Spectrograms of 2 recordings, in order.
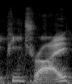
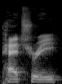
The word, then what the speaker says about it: Petry: I'm gonna go with none other than Jeffrey Petry I'm just kidding I know it's pronounced Petri so I just took Nick Letty to be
